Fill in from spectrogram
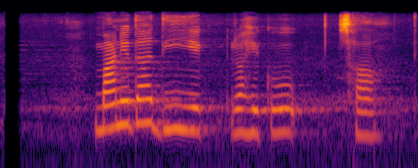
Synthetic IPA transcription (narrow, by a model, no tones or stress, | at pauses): maned̪ad̪ijek̚rʌɦekot͡sʰʌ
